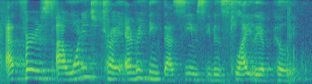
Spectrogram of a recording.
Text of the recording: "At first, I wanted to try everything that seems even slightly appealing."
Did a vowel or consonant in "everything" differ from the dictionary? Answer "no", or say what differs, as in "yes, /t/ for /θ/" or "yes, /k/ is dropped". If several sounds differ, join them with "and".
no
